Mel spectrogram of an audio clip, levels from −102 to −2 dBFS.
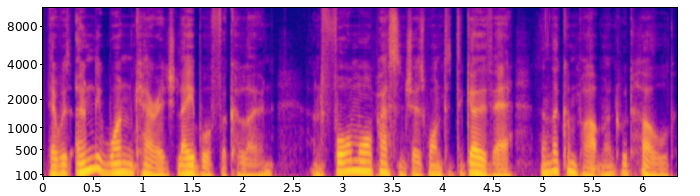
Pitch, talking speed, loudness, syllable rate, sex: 110 Hz, 200 wpm, -18 LUFS, 6.4 syllables/s, male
